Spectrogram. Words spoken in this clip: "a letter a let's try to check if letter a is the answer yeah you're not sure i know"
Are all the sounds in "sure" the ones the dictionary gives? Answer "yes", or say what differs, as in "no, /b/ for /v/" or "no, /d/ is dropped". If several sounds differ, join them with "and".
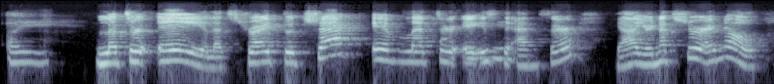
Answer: yes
